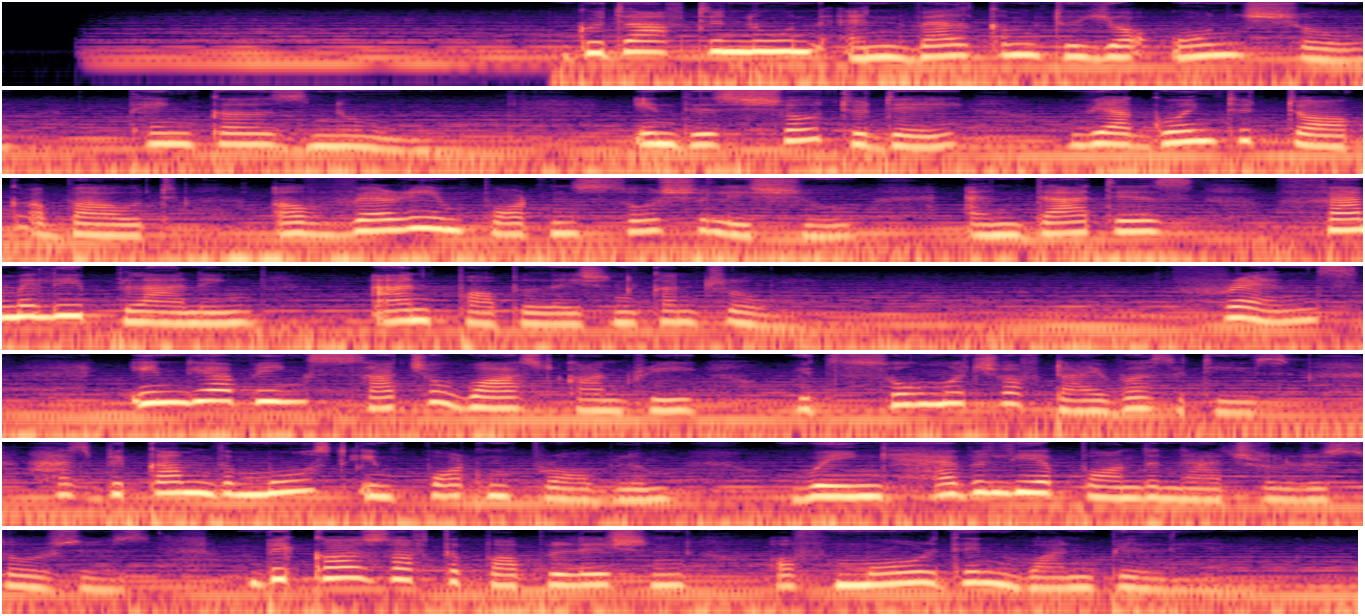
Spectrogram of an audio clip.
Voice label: Indian Accent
